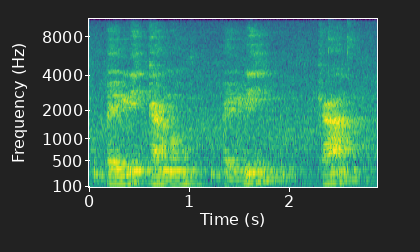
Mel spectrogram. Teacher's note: la que suena con mayor intensidad es la antepenúltima. Estaremos hablando de una sílaba esdrújula.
